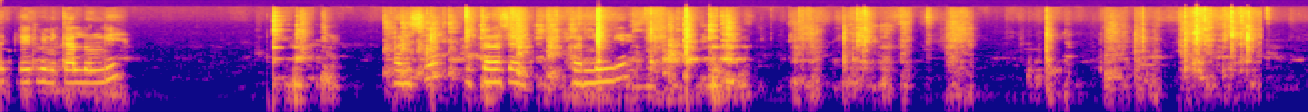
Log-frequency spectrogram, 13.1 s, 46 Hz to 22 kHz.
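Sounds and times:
dough rubbing and scraping on plate: 2.8 - 12.8.

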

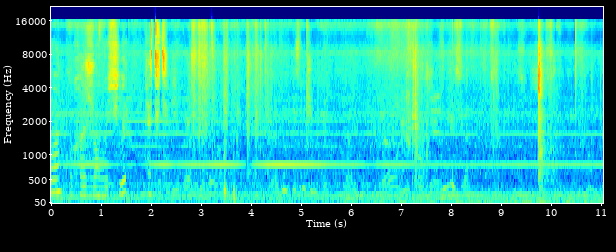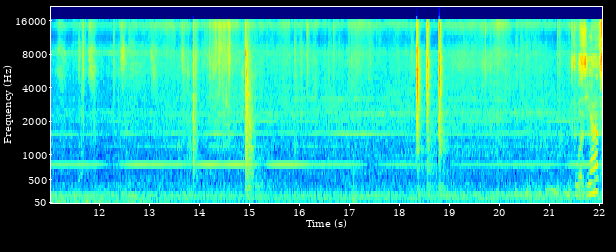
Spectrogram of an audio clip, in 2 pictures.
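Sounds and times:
cabin ventilation hum: 0.0 - 22.0
thin steady whine: 0.0 - 22.0.

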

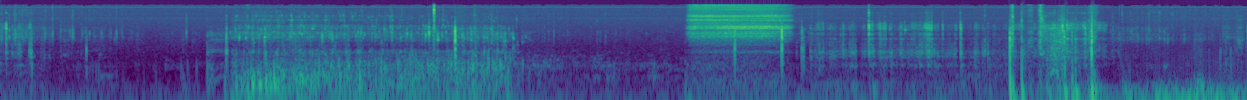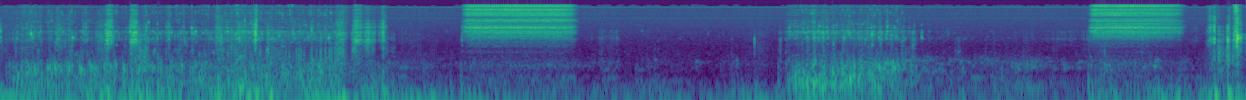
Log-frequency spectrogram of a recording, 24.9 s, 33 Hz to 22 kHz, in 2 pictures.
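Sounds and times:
exhaled bubbles rumbling: 2.0 - 6.8, 10.6 - 17.1, 18.3 - 23.5
diver breathing through regulator: 6.9 - 8.0, 17.1 - 18.3, 23.3 - 24.4.

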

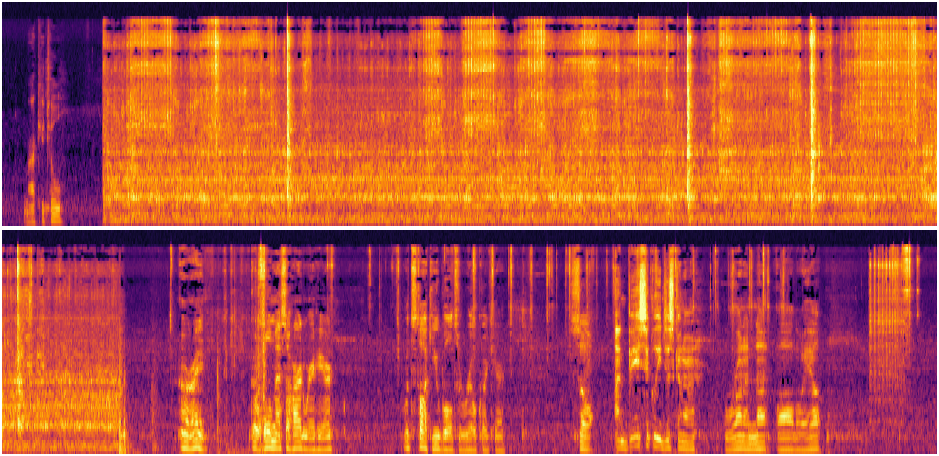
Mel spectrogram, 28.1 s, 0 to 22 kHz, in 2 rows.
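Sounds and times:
drill press cutting through plywood: 1.5 - 15.8.

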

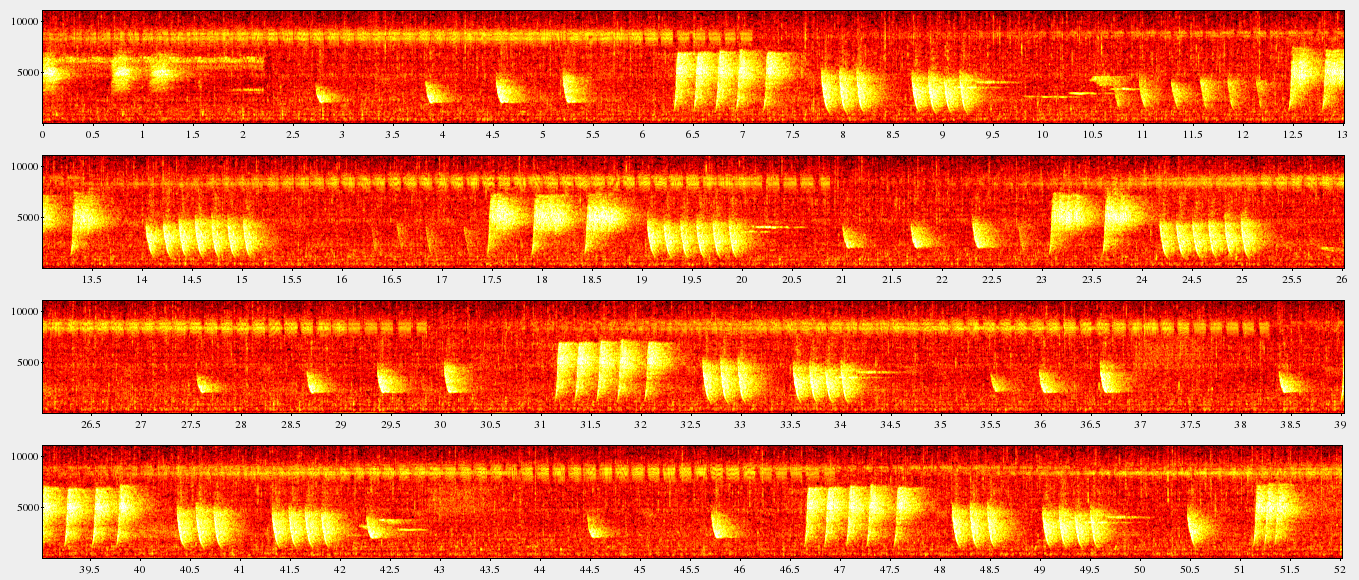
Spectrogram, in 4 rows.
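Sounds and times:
high insect tone: 0.0 - 3.0, 3.8 - 30.5, 31.1 - 51.9
flowing water hiss: 0.0 - 52.0.

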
